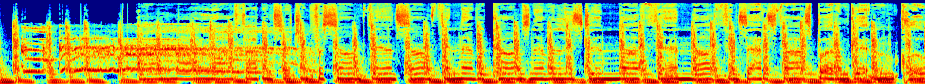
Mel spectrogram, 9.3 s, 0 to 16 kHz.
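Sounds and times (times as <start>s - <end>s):
rooster crowing: 0.2s - 3.2s
speech: 4.0s - 9.2s.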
